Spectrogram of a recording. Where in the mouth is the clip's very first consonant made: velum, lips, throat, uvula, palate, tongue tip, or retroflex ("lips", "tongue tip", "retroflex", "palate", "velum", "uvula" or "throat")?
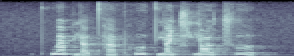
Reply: lips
